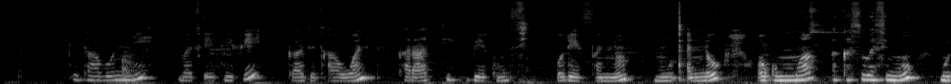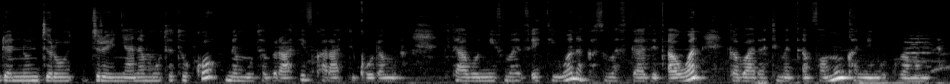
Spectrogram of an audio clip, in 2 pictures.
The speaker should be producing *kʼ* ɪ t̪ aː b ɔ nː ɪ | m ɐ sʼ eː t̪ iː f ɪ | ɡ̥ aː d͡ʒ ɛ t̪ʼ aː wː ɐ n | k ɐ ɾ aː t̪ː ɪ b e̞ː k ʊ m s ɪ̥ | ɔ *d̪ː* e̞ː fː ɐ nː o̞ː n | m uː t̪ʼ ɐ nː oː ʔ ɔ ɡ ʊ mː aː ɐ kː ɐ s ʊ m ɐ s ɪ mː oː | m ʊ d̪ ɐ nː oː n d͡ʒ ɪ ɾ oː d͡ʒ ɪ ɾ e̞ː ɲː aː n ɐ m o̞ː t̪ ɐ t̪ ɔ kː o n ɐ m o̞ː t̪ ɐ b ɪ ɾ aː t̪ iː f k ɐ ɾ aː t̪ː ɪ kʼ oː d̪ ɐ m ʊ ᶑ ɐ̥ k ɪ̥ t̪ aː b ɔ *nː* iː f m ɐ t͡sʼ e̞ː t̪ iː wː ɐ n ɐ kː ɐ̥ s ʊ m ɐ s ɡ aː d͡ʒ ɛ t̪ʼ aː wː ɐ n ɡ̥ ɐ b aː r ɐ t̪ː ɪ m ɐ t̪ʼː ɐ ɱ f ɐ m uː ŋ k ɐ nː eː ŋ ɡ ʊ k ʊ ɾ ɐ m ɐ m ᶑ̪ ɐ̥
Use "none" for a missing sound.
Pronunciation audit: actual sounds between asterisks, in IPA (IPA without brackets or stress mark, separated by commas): k, d̪, nː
